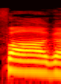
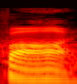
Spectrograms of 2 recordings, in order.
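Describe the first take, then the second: First: 파가 with a Korean p; 파가 said with a puffed p. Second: 파 said as an English f, teeth on lip; 파 as fa with lip friction; English f sound. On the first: (한국식 파 발음) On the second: (영어식 f 발음) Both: Shown as a demonstration. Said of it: "파가 아니라 뭐예요?".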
